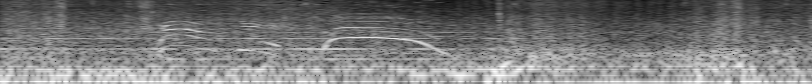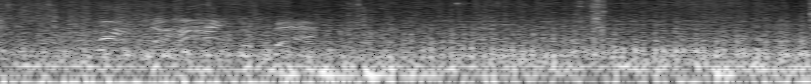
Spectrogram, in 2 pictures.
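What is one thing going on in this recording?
A machine gun fires in bursts.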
